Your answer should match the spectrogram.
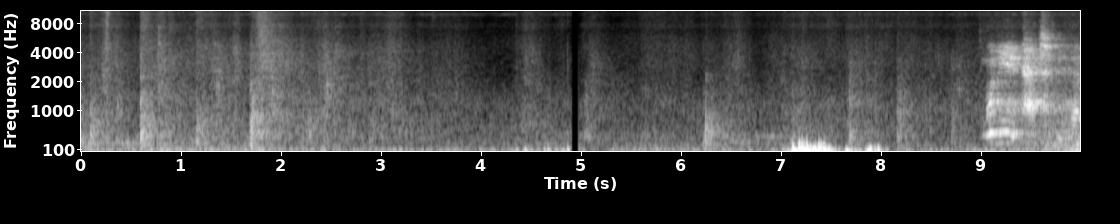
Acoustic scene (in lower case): elevator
